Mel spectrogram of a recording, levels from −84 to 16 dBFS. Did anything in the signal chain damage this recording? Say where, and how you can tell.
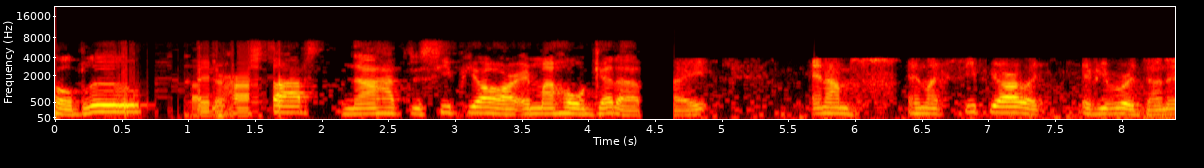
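Yes. Overdone noise removal runs through the whole clip, at the call-processing stage. The background drops and breaks up into twinkling specks. This is not codec roughness: individual frequency bands are being gated out wherever they approach the estimated noise floor.

From 0.37 to 1.68 s there is robotic sound from repeated short buffers, at the driver or buffer stage. The speech becomes a rigid metallic buzz at 100 Hz. That points to a 10 ms block being looped in place of much of the real audio, likely from starved buffer delivery. Unlike codec rasp, the pitch is fixed.

A handover gap at the network stage runs from 4.38 to 4.64 s, a 260 ms silence. The sound falls away within tens of milliseconds and then nothing arrives. A dropout from a loose cable would crackle, but this is a clean absence of frames while the link switched.

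Fallback to narrowband at the codec stage starts at 4.64 s, right after the gap, and lasts to the end. Nothing remains above 4 kHz, and the speech turns duller and rougher. This fits a switch from HD Voice to GSM full rate, not a gradual low-pass filter.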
